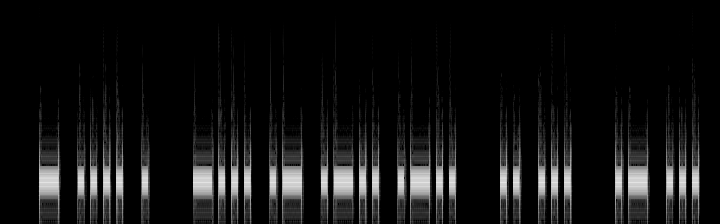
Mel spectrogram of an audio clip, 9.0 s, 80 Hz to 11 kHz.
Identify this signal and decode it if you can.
Morse code, heard as a keyed tone, about 15 wpm, 700 Hz. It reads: THE BALL IS AS
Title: Sentences from Top 1000 Words - Review Part 6 - 15wpm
